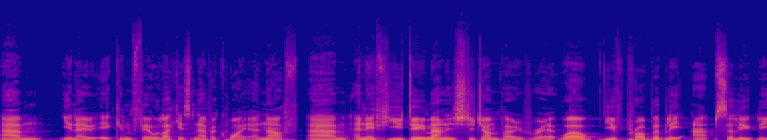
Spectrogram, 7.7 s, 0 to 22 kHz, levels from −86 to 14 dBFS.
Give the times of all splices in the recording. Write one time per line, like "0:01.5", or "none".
0:03.0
